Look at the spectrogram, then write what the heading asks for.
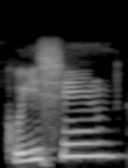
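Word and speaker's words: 귀신: So basically, in the film, there's like these spirits, or I'm gonna butcher this, but I think it's pronounced guishin, or spirits in Korean folklore, or humans who have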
